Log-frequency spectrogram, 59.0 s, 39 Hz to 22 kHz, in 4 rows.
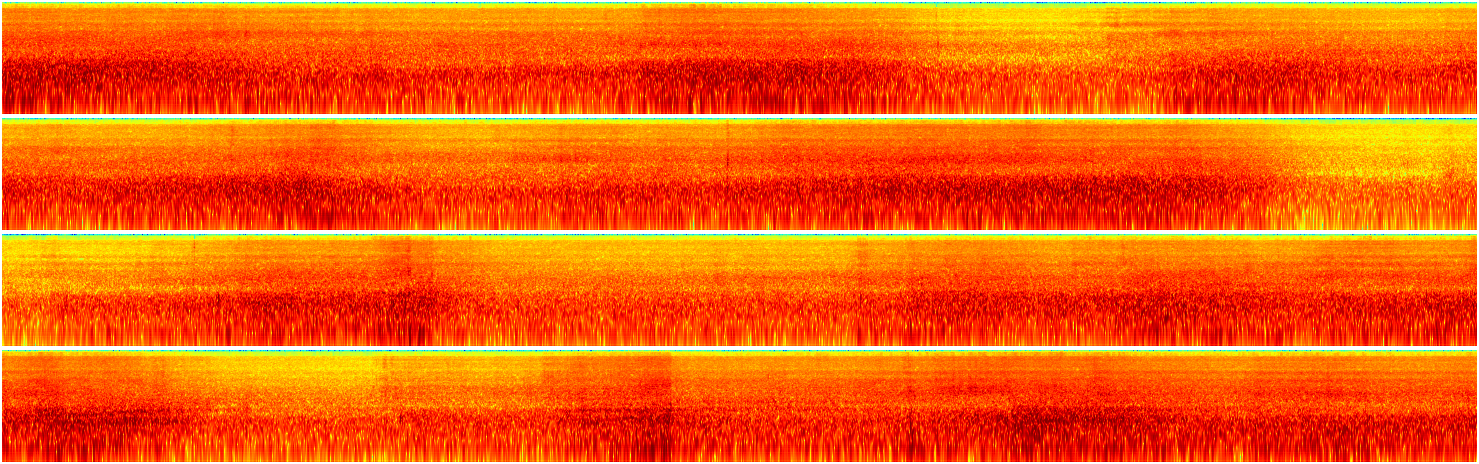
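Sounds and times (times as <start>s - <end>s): ocean waves breaking on shore: 29.3s - 59.0s.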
